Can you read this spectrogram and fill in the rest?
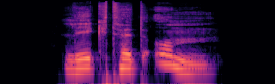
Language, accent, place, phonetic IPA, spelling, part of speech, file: German, Germany, Berlin, [ˌleːktət ˈʊm], legtet um, verb, De-legtet um.ogg
- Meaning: inflection of umlegen: 1. second-person plural preterite 2. second-person plural subjunctive II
